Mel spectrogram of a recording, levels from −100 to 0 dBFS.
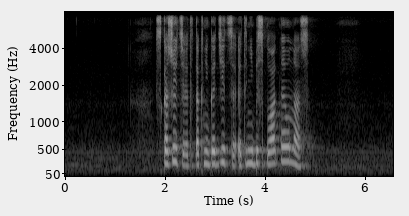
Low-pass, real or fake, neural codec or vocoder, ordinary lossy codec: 7.2 kHz; real; none; none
